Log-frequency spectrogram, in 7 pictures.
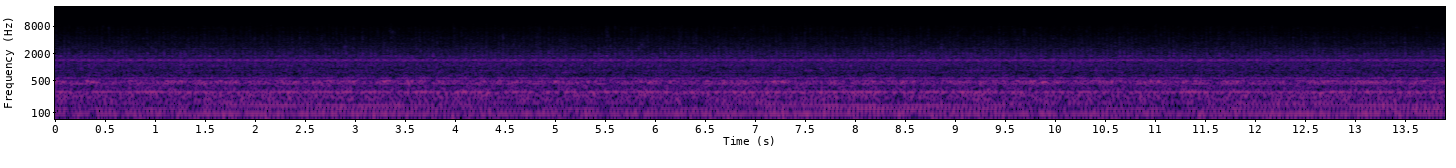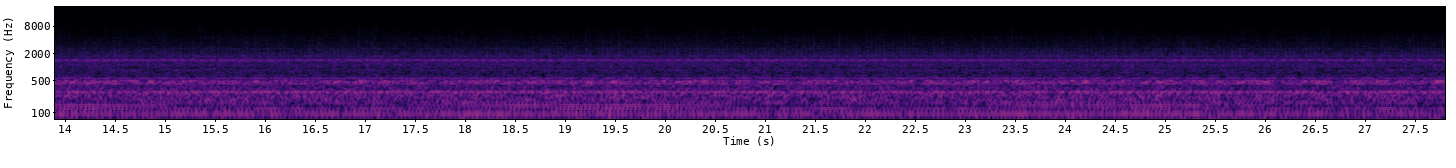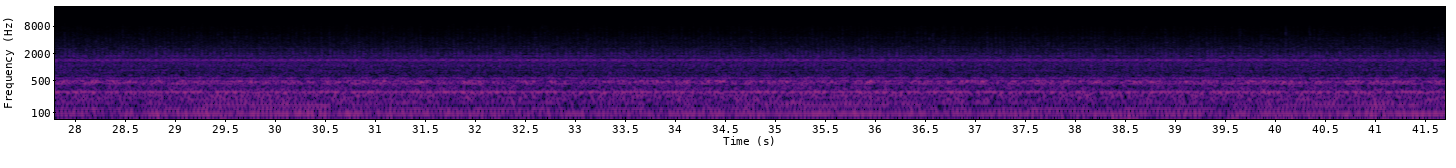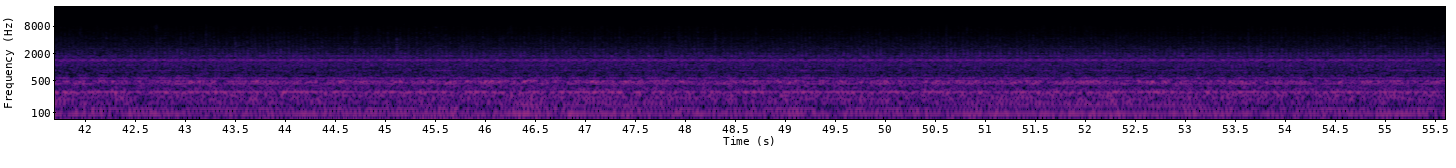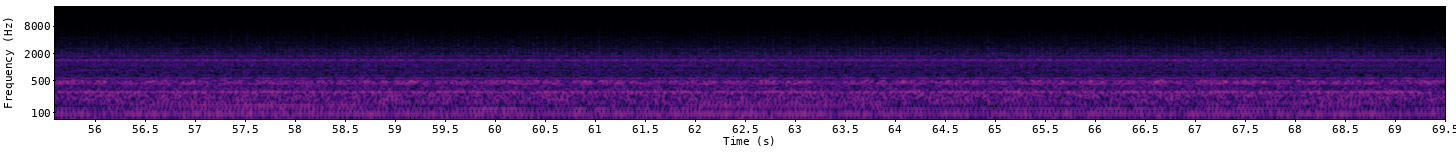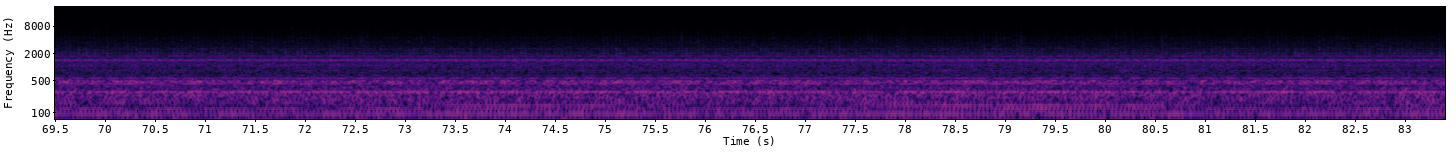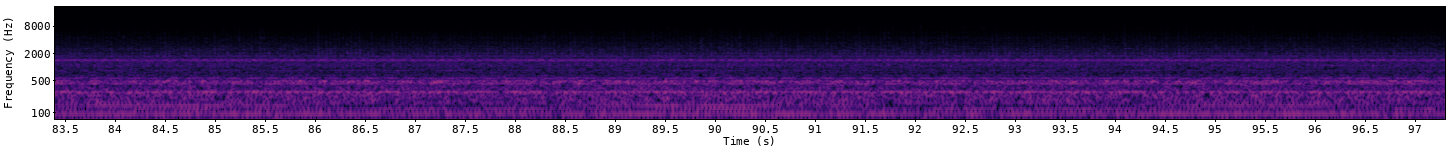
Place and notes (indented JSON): {
  "title": "berlin: friedelstraße - the city, the country & me: water pump",
  "date": "2014-02-06 04:14:00",
  "description": "sewer works site, water pump, water flows into a gully\nthe city, the country & me: february 6, 2014",
  "latitude": "52.49",
  "longitude": "13.43",
  "timezone": "Europe/Berlin"
}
